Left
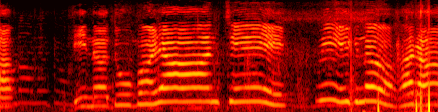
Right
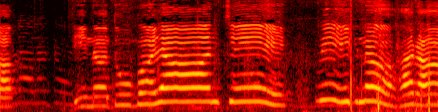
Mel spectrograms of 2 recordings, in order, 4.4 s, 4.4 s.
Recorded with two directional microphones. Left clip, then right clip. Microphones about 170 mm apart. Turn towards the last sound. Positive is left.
turn(degrees=15)  # may be behind; listen again after turning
